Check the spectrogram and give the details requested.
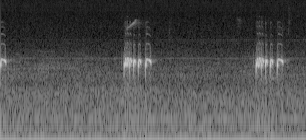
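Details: Local zebra dove call: repeated phrases of rapid stuttering coos about every two and a half seconds, each five or so pulsed notes with the last slightly drawn out, over a constant low rumble.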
